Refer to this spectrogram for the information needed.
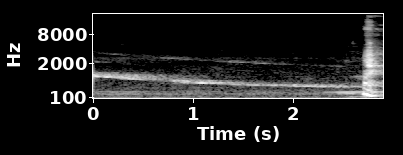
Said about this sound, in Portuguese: Passa ambulância, é uma beleza.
